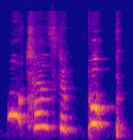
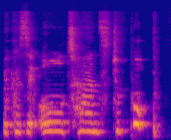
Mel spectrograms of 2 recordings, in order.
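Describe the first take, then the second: First: Much higher, louder repeat of the punchline. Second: Said in the usual way. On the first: Shown as a demonstration.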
